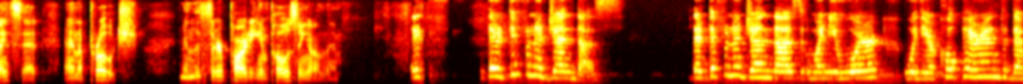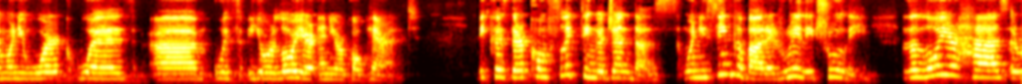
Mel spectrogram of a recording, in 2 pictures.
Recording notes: The program airs live each week. Is currently delivered to you through Zoom.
